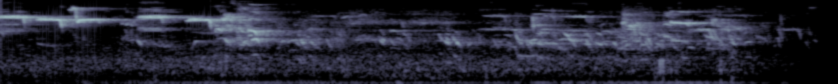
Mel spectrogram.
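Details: A large noisy flock of Metallic Starlings, spring migrants to Far North Queensland forests, chatters: high, wheezy, overlapping calls pour out continuously for about four seconds, with nothing else heard.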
